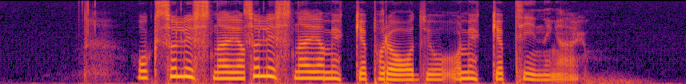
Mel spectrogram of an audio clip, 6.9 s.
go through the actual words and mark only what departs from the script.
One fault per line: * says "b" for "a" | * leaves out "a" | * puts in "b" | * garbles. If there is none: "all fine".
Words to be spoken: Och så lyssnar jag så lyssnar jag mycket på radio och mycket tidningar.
all fine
